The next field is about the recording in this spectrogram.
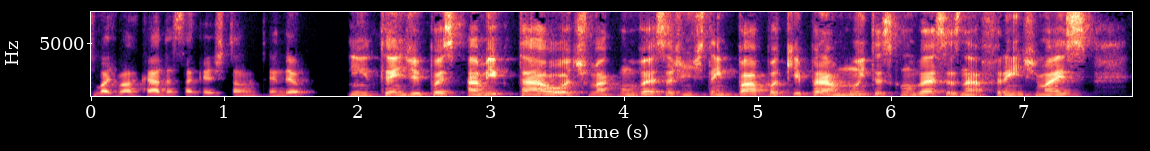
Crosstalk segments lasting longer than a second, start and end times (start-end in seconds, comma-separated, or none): none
